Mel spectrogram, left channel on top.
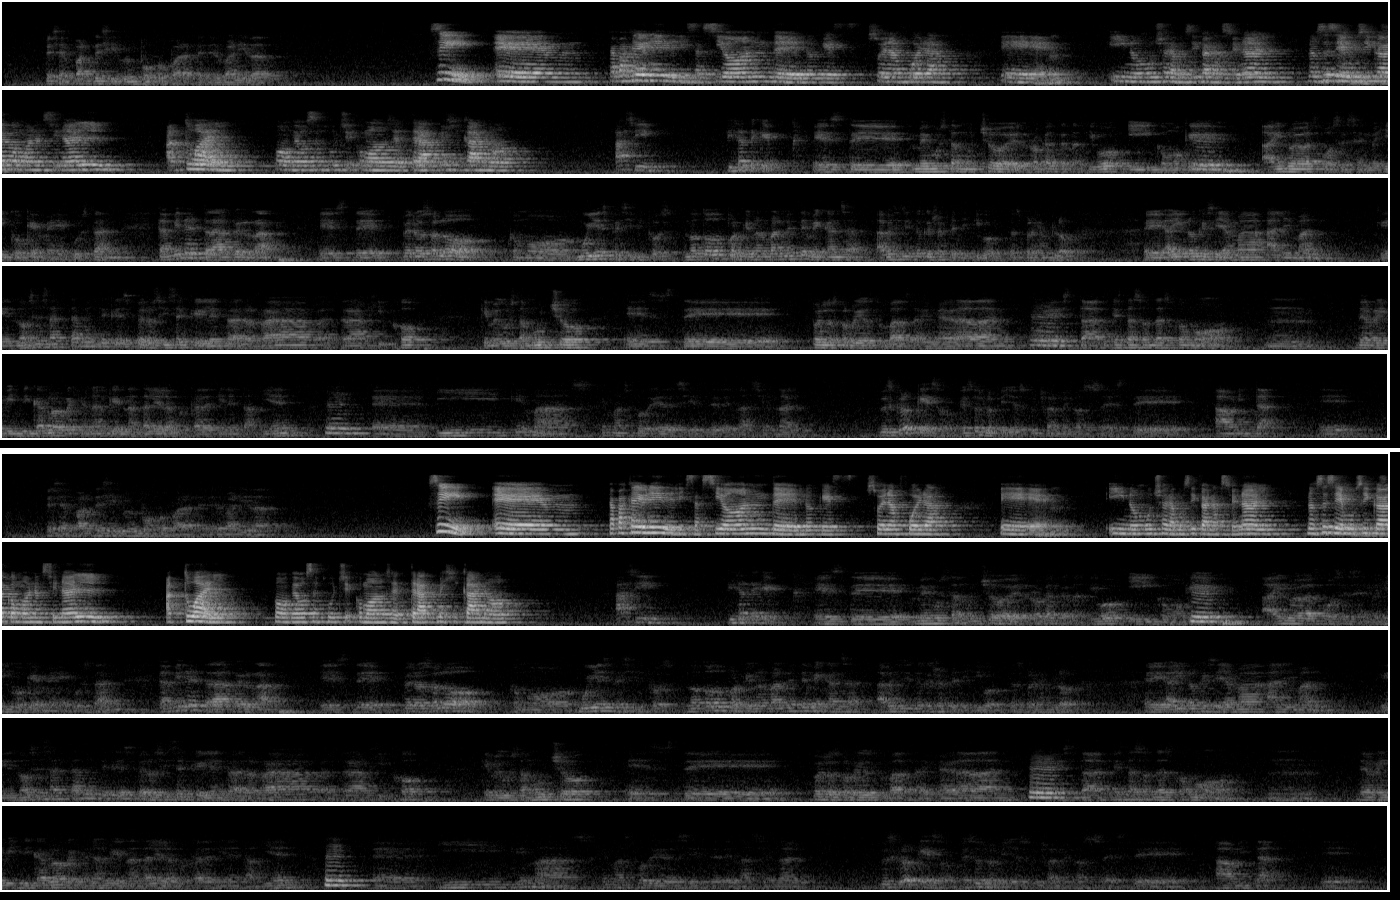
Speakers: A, on the left (about 35°); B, on the right (about 65°).
A: pues en parte sirve un poco para tener variedad.
B: Sí, em, capaz que hay una idealización de lo que s- suena afuera eh,
A: Ujú,
B: y no mucho de la música nacional. No sé si hay
A: Sí,
B: música
A: sí, sí.
B: como nacional actual, como que vos escuches, como no sé, trap mexicano.
A: Ah, sí. Fíjate que este me gusta mucho el rock alternativo y como que
B: Mm,
A: hay nuevas voces en México que me gustan. También el trap, el rap, este, pero solo como muy específicos. No todo porque normalmente me cansa. A veces siento que es repetitivo. Entonces, por ejemplo, eh, hay uno que se llama Alemán, que no sé exactamente qué es, pero sí sé que le entra al rap, al trap, hip hop, que me gusta mucho. Este, pues los corridos tumbados también me agradan.
B: mm,
A: Estas, estas ondas como mm, de reivindicar lo regional que Natalia Lafourcade tiene también.
B: mm.
A: Eh, ¿y qué más? ¿Qué más podría decirte de nacional? Pues creo que eso, eso es lo que yo escucho al menos este ahorita. Eh,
